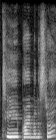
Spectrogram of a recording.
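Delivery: high, loud cutting-in offer; interrupting Queen. Acted. Queen interrupting the prattling Prime Minister. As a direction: break into his boasting with tea. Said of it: "interrupted the Queen".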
